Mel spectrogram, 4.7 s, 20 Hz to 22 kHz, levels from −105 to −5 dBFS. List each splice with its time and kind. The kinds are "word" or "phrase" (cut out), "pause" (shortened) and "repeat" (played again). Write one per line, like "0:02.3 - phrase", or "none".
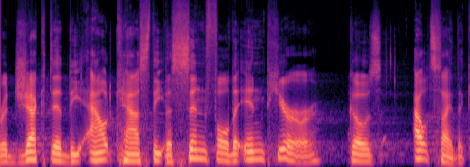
0:01.6 - word
0:03.5 - word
